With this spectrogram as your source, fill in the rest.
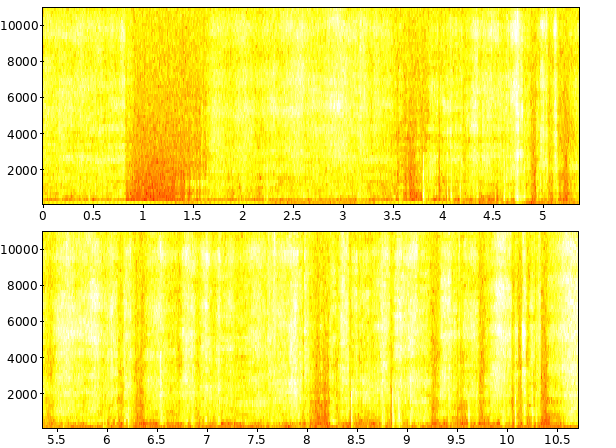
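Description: An empty grey molded paper pulp egg tray, hollow cups facing up, is held in front of the body while fingertips and short nails scratch and tap across the cups. The result is a quiet, continuous dry scratching and rustling with a bright, papery hiss, broken by soft, dull taps at an uneven, fairly quick pace.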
